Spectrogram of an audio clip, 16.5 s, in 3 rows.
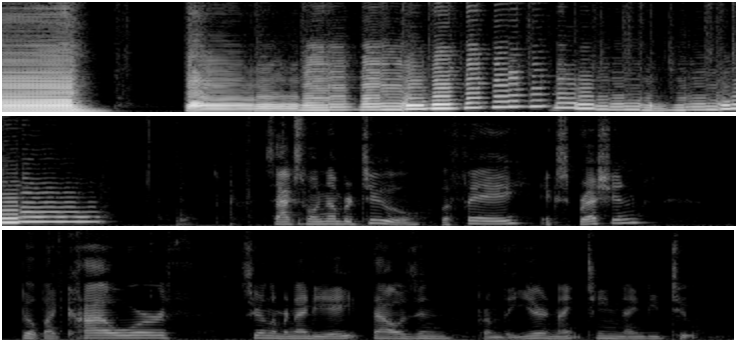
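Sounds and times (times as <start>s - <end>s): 
Buffet Super Dynaction tenor saxophone: 0.0s - 0.8s, 1.4s - 6.3s.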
